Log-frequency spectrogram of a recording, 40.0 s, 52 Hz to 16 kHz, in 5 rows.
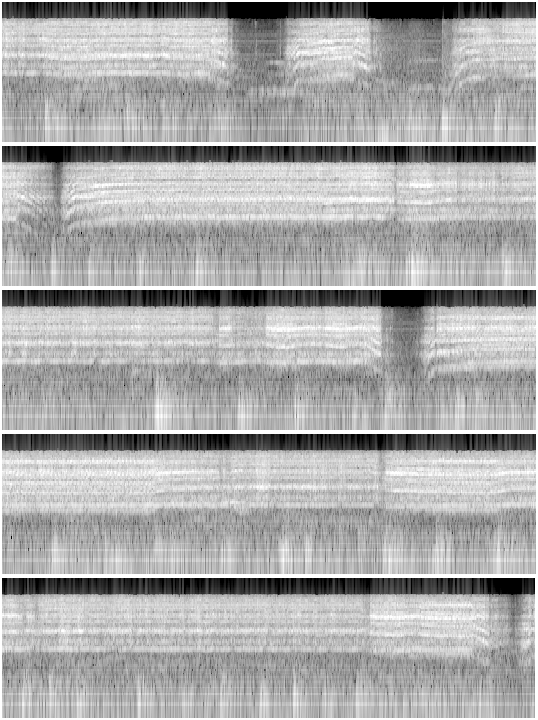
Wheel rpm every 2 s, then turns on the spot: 230, 170, 80, 90, 110, 200, 220, 230, 230, 230, 210, 150, 210, 220, 230, 220, 230, 230, 230, 170.
none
